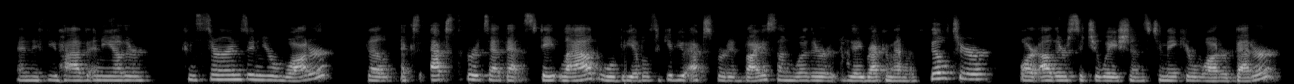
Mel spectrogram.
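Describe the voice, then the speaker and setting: An ordinary speaking voice moves at a moderate pace with fairly even intonation. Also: woman, medium pitch for a woman. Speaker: extension educator. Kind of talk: educational presentation.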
